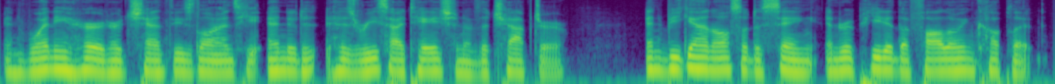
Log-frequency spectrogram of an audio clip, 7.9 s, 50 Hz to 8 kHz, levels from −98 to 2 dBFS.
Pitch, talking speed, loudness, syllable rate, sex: 110 Hz, 190 wpm, -18 LUFS, 5.5 syllables/s, male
